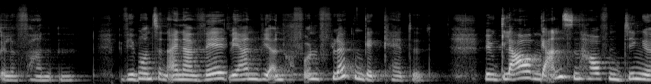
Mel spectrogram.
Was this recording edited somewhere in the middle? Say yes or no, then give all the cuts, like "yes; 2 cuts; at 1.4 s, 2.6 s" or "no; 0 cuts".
yes; 4 cuts; at 1.4 s, 2.3 s, 2.9 s, 5.4 s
